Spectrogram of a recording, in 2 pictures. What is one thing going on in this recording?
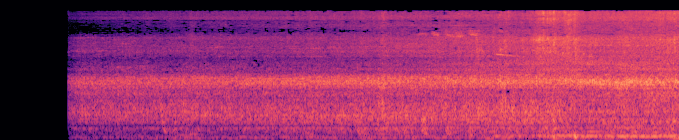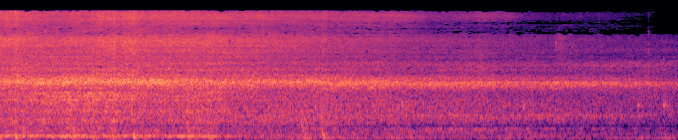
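A tram's electric motor whines steadily as it passes.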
